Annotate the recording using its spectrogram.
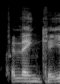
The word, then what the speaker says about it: Panenka: the pink Pinelka. – Yeah, the Panenka, yeah, the loopy one.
